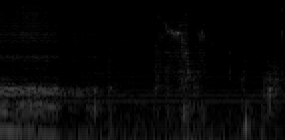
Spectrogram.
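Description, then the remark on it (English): Airy slurping as someone sips wine sommelier-style, drawing air through it to aerate it: a sharp hissing pull followed by a shorter second slurp, fairly quiet, with no talking. “No, you gotta like get the air in while you're sipping it.”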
